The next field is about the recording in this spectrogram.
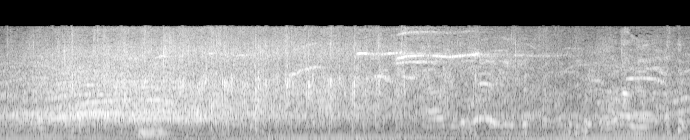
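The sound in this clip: An audience at a religious talk breaks into applause, loud and dense at first, then easing slightly as voices and murmuring chatter rise over the clapping.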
